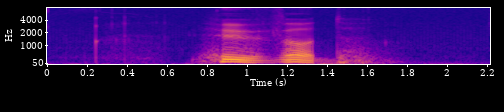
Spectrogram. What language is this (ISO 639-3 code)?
swe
